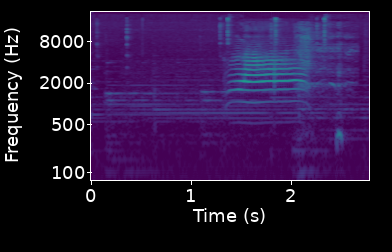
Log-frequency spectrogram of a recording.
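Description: A cat meows once, a drawn-out rising and falling cry, close and fairly clear over quiet background, with a short faint chirp right after.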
